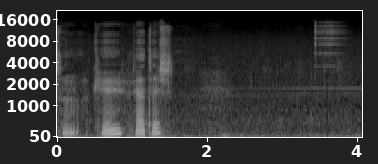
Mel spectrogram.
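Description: A short menu chime sounds as an option is selected.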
